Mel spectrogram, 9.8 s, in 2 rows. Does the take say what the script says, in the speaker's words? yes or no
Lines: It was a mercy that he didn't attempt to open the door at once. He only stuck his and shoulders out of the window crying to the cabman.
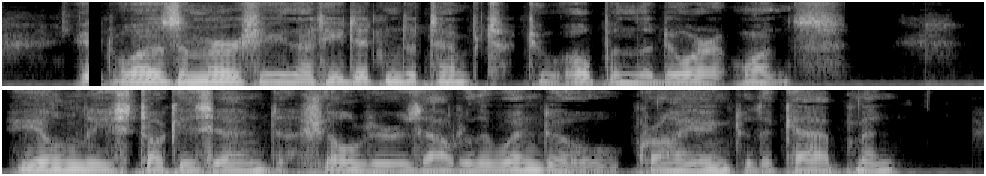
yes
